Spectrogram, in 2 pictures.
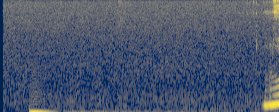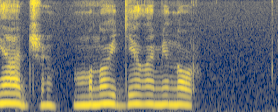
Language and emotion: Russian, neutral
